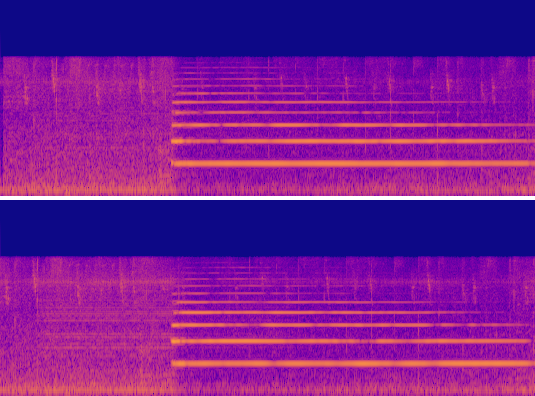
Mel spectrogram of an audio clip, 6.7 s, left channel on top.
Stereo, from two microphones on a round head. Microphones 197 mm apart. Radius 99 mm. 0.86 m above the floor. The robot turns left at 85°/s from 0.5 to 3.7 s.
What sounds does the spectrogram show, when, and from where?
2.1 s a trumpet: 10° right, 1.1 m; by 6.6 s 140° right, 1.1 m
